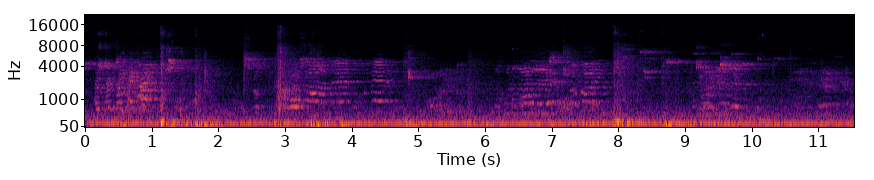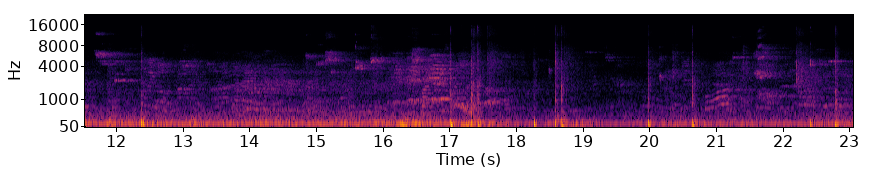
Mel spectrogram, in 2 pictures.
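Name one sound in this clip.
Young men and women talk and call out in a large echoing hall.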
